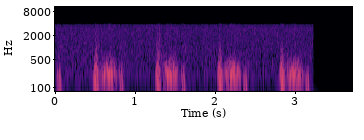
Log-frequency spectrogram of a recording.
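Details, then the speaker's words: Severe aortic stenosis: four heartbeats with a loud, harsh systolic murmur filling much of each cycle. "their character is often described as vibratory which the s2 is quieter here is an early a optic stenosis and here is more severe aortic stenosis"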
